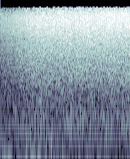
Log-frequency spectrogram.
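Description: waterfall rushing water

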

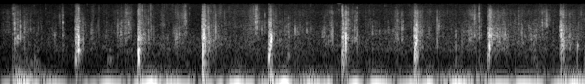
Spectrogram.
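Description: footsteps of people running

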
